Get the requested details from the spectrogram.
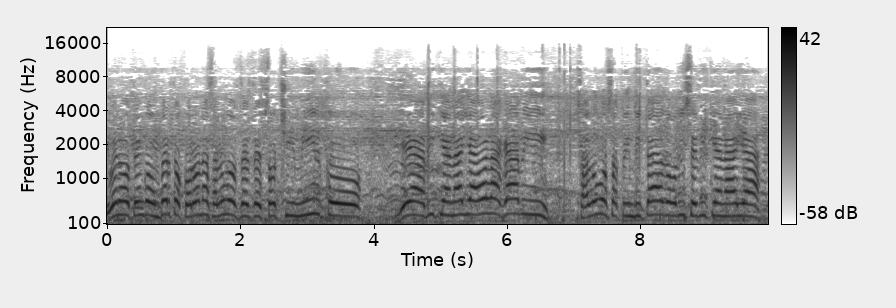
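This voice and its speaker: Talking at a fairly slow pace, a man with an extremely high pitch sounds dry with no echo while a crowd murmurs in the background. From Mexico. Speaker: internet radio host. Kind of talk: casual interview. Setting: mobile studio at street market. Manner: animated. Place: market.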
